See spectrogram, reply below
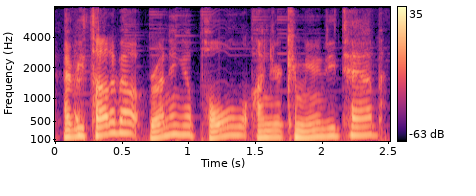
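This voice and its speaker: A man's voice: high-pitched, fast, mellow, faint music behind. A man hosting a podcast interview in casual, unscripted, somewhat tentative conversation.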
